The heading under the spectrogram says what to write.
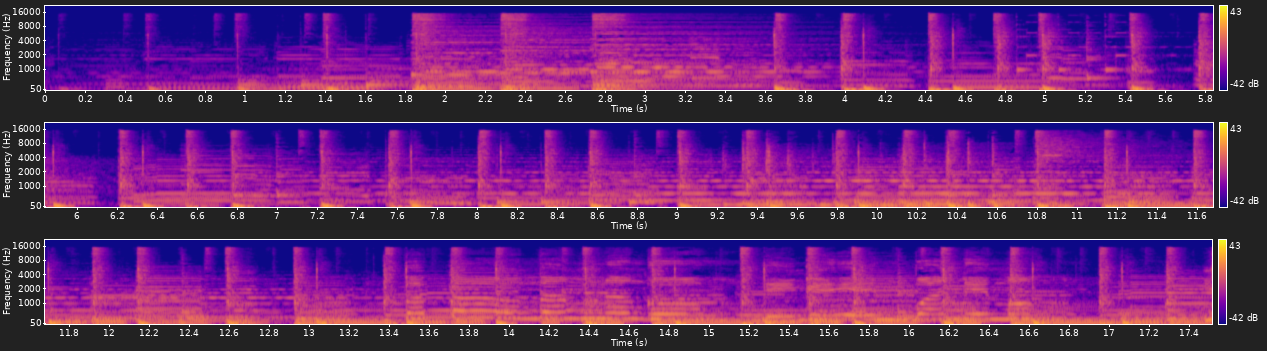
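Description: A Cameroonian song in the Douala language, from the Littoral region, plays loudly and continuously, with dense layered instruments and sharp, steady percussive hits driving an upbeat rhythm throughout.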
